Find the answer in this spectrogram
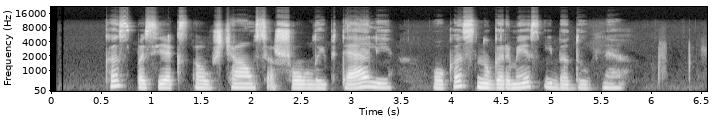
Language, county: Lithuanian, Vilnius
